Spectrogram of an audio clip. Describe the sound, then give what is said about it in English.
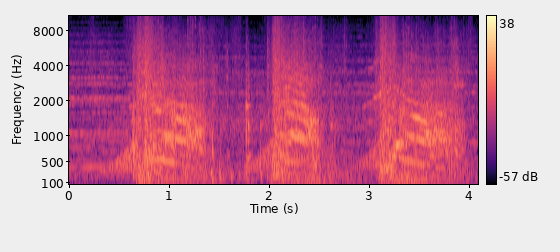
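An enraged Daniel pounds a wooden training dummy with his fists in three loud, heavy blows about a second apart, each a sharp thud with a brief clattering rattle after it. No one speaks. “then all of a sudden, fucking Daniel just gets so fucking enraged, he beats the shit out of this fucking, yeah, wooden dummy.”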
